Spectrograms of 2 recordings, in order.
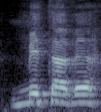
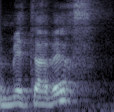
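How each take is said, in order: First: The word ends without a final s sound. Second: The word ends with an audible s sound. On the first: The speaker calls it right. "on va plutôt prononcer métavers" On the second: The speaker calls it wrong. "que métaverse"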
